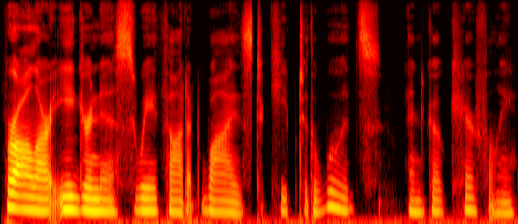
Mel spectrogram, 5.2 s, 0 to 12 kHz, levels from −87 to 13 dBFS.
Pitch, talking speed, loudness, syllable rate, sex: 140 Hz, 185 wpm, -23 LUFS, 4.4 syllables/s, female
